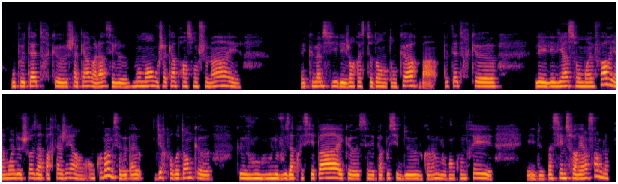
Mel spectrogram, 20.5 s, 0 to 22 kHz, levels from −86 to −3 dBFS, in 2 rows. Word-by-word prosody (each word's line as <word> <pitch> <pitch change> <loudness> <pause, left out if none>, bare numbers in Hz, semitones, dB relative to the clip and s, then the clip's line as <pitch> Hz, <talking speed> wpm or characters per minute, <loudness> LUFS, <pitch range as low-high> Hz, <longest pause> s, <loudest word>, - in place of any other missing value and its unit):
ou - - 0
peut-être 190 +2 0
que 175 -2 +1
chacun, 185 +2 -2
voilà, 180 0 +1
c'est 185 -2 -2
le 170 -1 0
moment 195 +2 +2
où 190 - -1
chacun 190 +1 -2
prend 195 -1 -3
son 185 0 -3
chemin 190 +4 -1
et 180 -4 -2 1.0
et 170 0 -3
que 190 +2 -7
même 185 +1 +1
si 190 0 -3
les 175 -1 +4
gens 180 +1 0
restent 185 0 -4
dans 180 -1 0
ton 170 0 -4
cœur, 210 +3 +1
ben, - - -3 0.2
peut-être 190 +1 -7
que 180 -1 +3 0.7
les 180 -1 +5
les 180 +2 +3
liens 195 +2 +2
sont 195 -1 -2
moins 180 0 +3
forts, 260 +7 +5
il - - +1
y - - +3
a - - 0
moins 185 +1 +1
de 185 0 +2
choses 190 +1 -3
à 180 - +3
partager 190 +2 -3
en 185 -3 -1
en 185 +4 -6
commun, 270 - +1
mais 255 - +2
ça 230 -6 -3
veut 170 0 0
pas 170 +1 0 0.3
dire 220 +6 -3
pour 190 -4 -4
autant 200 +4 0
que 180 -5 -1 0.4
que 190 - -1
vous 180 0 +4
vous 175 +1 +2
ne 180 0 +5
vous 175 +1 +1
appréciez 180 0 -1
pas 205 +2 +7
et 180 - +1
que 175 -2 +1
ce 170 +2 -8
n'est 165 -1 -1
pas 170 0 -3
possible 180 0 -4
de 170 0 +2
quand 165 - -5
même 180 +2 -1
vous 170 -1 -3
rencontrer 180 +3 -1
et 160 - -7 0.5
et - - -2
de 160 0 -4
passer 180 +4 -2
une 190 - +6
soirée 185 -1 +1
ensemble. 200 +1 -1
185 Hz, 225 wpm, -24 LUFS, 175-195 Hz, 1.0 s, pas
